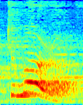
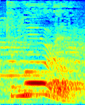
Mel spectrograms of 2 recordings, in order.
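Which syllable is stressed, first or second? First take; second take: second; second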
